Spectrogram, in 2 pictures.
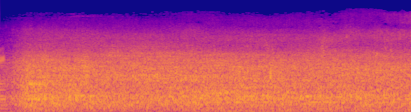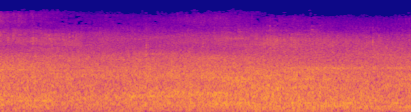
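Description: Street traffic, mostly motorbikes with some cars, passing in a steady, even rush.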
